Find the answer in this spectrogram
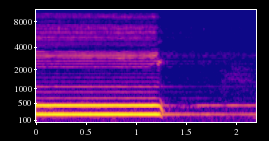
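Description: A chanter's voice in a devotional tasbih holds one long, steady note at the end of a line. It breaks off about a second in, leaving only a faint held tone.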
